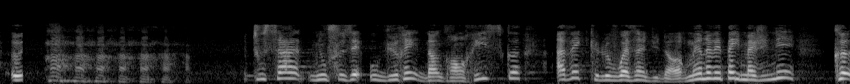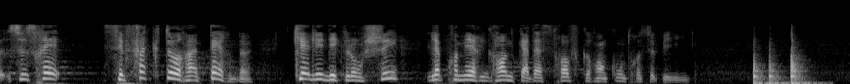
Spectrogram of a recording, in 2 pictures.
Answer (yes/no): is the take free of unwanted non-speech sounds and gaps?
no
